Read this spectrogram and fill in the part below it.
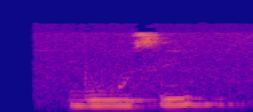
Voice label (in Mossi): "busi", moore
